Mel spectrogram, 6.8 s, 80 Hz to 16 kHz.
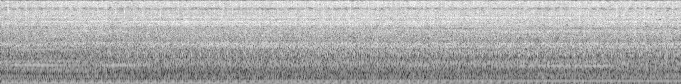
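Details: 2007 Toyota RAV4 with hard starting, stalling, a check engine light, and O2 heater, MAF and transmission pressure codes: a steady but lumpy idle at about four beats a second with a slight shake. It runs rough, cause not pinned down.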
